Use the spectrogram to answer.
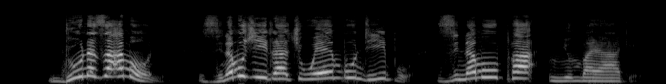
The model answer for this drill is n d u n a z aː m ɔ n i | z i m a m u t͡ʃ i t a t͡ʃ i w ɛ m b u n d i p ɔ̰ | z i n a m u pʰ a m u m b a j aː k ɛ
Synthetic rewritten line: n d u n a z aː m ɔ n i | z i n a m u t͡ʃ i t a t͡ʃ i w ɛ m b u n d i p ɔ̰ | z i n a m u pʰ a ɲ u m b a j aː k ɛ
